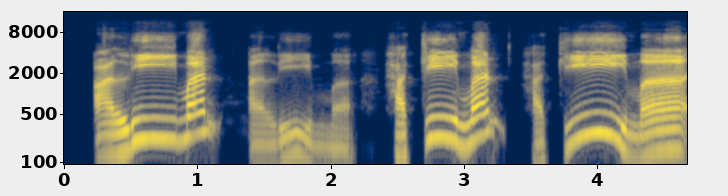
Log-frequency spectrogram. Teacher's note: Dua fathah dibaca satu jika dihentikan. Jika dihentikan, jika berhenti membaca itu mad iwad.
